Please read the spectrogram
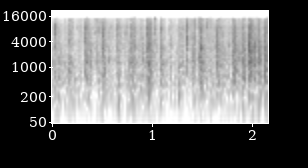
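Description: Plastic tea packet crinkling right up against the phone's microphone: a dense, rapid run of crackles.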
